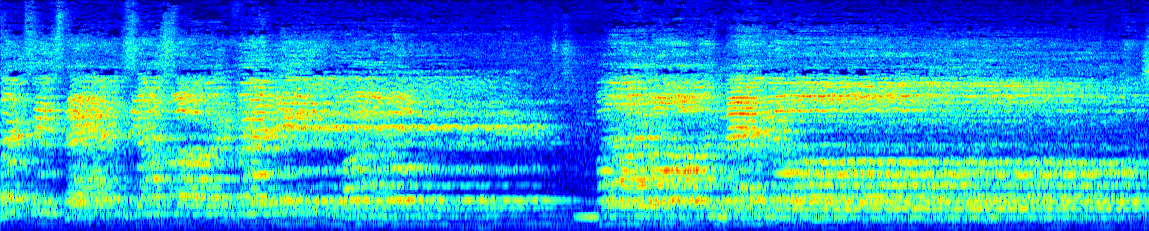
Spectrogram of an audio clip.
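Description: Church choir singing long held chords, with a brief break about six seconds in before the voices come back in.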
